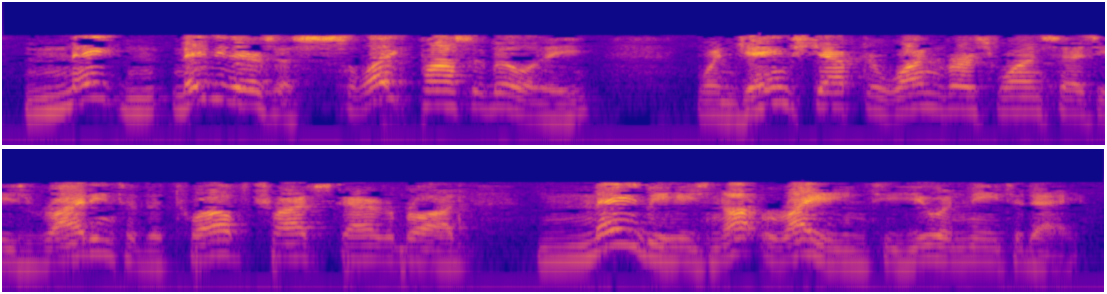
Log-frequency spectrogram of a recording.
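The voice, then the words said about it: Sarcastic tone. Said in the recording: “I'm obviously being sarcastic here”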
